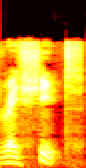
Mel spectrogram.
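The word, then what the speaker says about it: בראשית: of it's called Genesis Genesis comes from a Hebrew word it's pronounced race sheet and it just means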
